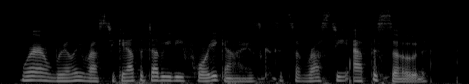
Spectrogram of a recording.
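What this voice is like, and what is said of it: Sultry, breathy phone-sex operator voice. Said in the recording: “You sound like a sex phone operator talking about WD-40.”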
